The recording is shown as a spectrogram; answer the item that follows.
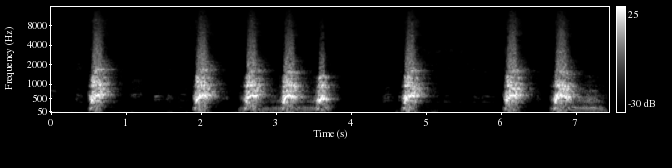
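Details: Domestic dog barking in short, sharp bursts: eight loud barks in about seven seconds, some in quick pairs or triplets and others spaced more than a second apart, with quiet gaps between.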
